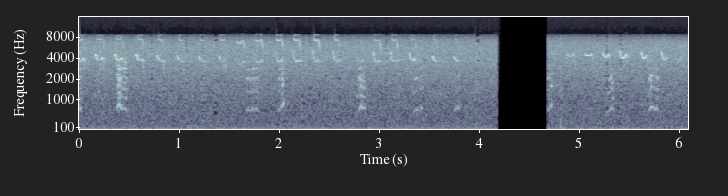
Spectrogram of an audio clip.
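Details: Adult red-legged partridge calling in defence of its chicks on 29 May 2023. Clipped, grating notes come every second or so amid a dense run of faint high-pitched peeps, with a brief silent gap near the end.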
